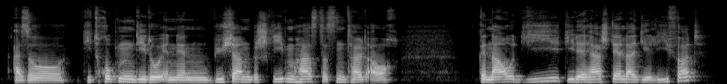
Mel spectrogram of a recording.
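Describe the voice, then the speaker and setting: A man has an unremarkable speaking voice at medium pitch, with fairly even intonation. His pace is moderate, on a very clean recording with a silent background. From Germany, rural. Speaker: miniature painting expert. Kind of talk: casual chat.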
